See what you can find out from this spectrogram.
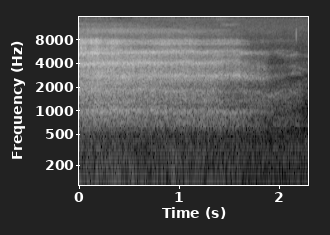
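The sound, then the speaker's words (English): A long, breathy exhale follows a deep breath, taken with eyes closed in a calm breathing exercise. The airy rush starts strong and fades steadily over a couple of seconds into near quiet. “So we'll take a deep breath in with our eyes closed. And we'll let it all go.”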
